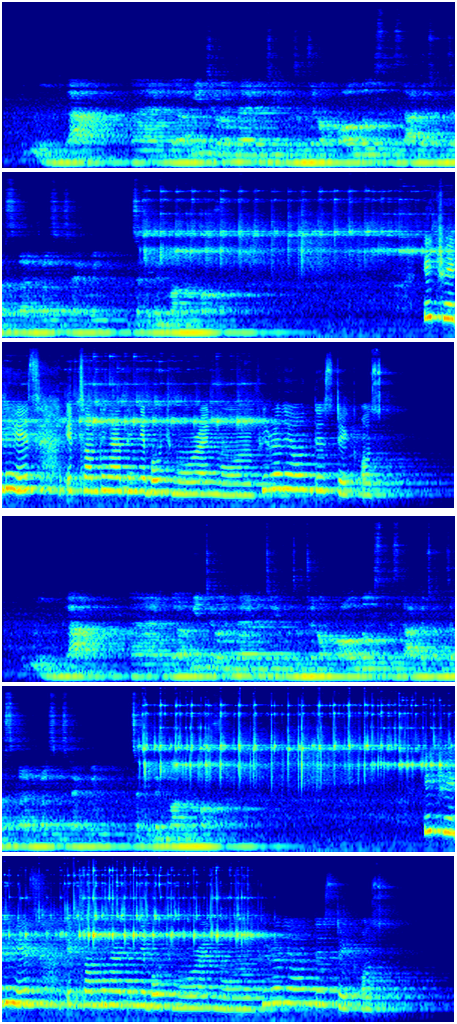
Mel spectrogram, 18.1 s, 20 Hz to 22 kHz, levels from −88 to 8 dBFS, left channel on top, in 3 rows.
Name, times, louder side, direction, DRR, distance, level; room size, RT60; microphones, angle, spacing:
voice 1, 0.4-1.2 1.7-6.7 7.0-7.3 7.8-8.8, equal, 80° right, -1 dB, 3.3 m, -34 dB
Bell, 7.8-15.7, right 6 dB, 55° right, 0.9 m, -35 dB
voice 2, 11.7-17.1, left 3 dB, 60° left, 8 dB, 0.9 m, -29 dB
15.5 x 13.5 x 4.0 m, 2.3 s
head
